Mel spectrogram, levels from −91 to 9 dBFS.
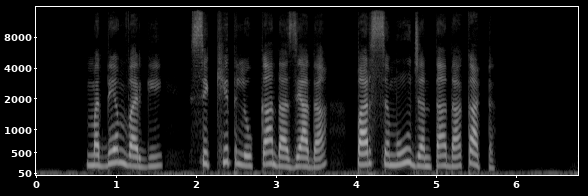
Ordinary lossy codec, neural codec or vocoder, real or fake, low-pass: AAC, 64 kbps; autoencoder, 48 kHz, 32 numbers a frame, DAC-VAE, trained on Japanese speech; fake; 14.4 kHz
